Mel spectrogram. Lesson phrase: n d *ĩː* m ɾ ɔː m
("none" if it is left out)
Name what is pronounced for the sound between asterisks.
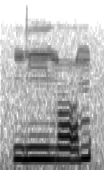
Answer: ĩː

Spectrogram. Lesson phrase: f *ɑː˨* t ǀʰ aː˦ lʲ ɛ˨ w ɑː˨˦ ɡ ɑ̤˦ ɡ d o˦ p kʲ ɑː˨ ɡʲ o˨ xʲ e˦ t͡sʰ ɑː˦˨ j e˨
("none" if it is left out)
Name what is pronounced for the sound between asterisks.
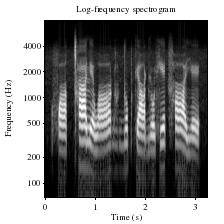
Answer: ɑː˨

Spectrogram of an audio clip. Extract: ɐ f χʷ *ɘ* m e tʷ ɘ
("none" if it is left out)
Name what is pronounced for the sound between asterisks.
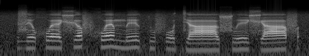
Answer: ɛ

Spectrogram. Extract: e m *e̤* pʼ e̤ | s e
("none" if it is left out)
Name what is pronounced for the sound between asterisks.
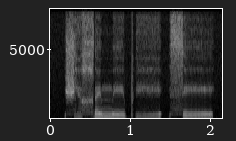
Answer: e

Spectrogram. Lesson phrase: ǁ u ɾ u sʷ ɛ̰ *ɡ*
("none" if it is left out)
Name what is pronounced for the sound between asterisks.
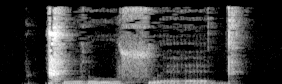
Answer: d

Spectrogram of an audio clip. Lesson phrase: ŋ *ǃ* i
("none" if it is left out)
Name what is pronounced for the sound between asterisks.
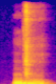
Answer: ɡ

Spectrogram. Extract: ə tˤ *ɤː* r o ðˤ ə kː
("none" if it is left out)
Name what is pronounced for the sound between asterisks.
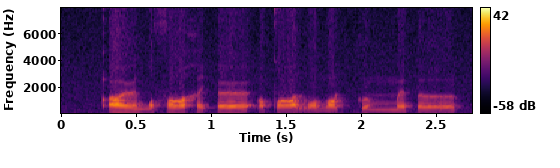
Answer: ɤː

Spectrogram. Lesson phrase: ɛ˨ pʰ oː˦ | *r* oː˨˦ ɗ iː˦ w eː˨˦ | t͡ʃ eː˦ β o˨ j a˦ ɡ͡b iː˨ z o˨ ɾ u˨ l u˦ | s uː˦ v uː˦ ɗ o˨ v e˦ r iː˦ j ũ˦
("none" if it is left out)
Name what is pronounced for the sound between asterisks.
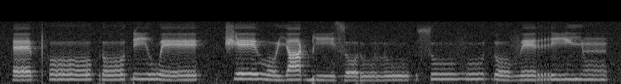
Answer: ɾ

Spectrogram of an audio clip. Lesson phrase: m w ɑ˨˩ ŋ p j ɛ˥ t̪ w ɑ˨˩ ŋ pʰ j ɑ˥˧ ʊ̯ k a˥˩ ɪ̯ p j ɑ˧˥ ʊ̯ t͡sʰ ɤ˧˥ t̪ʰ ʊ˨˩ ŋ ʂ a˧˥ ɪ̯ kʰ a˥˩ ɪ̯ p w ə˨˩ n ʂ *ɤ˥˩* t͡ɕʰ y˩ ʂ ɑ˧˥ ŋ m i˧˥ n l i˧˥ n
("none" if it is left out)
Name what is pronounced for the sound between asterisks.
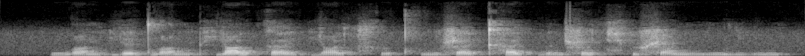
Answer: ɤ˥˩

